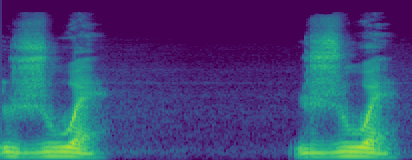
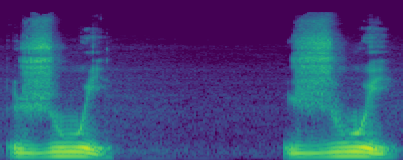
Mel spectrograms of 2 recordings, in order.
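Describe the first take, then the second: First: "jouer" ending in open "eh", like "jouet"; open final e. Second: "jouer" ending in a tight, closed "ay"; closed final e. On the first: Teacher drills the word-final spelling, "jouer" with open è. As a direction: open the last vowel of "jouer" to è. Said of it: "E 对在词末发". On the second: Teacher drills the -er spelling, "jouer" with closed é. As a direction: end "jouer" on a closed é, with silent r. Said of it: "e r 的话，A属于读". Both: Shown as a demonstration.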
